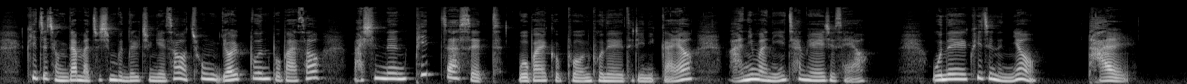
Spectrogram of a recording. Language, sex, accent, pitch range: Korean, female, native, 175-260 Hz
